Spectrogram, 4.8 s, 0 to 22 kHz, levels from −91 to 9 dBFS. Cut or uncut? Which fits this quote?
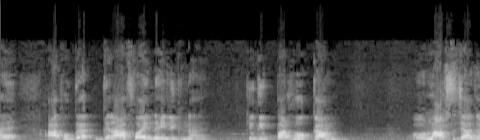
uncut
